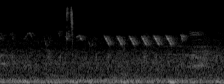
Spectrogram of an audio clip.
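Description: A small bird calling: one short sharp note, then a quick run of about seven high chirps lasting under a second, over a steady low background rumble.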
